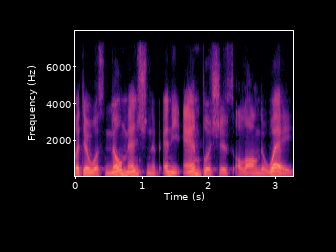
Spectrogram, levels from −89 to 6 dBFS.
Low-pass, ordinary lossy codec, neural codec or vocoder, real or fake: 7.2 kHz; AAC, 48 kbps; codec, 16 kHz, 8 kbps, FunCodec, trained on Chinese and English, 25 frames a second; fake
